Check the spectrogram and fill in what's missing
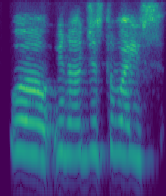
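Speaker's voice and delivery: daughter's excuse. Retold or imitated. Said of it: "She goes".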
